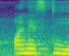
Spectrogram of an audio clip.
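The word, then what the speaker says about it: honest: पर हमने देखा है कुछ इंग्लिश में वर्ड्स होते हैं जिनके प्रोनाउंसिएशन अलग होती है, वर्ड कुछ होता है, प्रोनाउंसिएशन कुछ होती है। तो इसमें जैसे H के वर्ड्स हैं, आर है, ऑनेस्टी है, ऑनेस्ट है, देन ऑनरेबल है, एयर है, तो इसके साथ हम क्या यूज़ करेंगे? एन, क्योंकि इसका साउंड जो आ रहा है हमारा H से जो है वर्ड शुरू हो रहा है, बट प्रोनाउंसिएशन जो हमारी है O की है, जो वावल साउंड है, ओके।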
